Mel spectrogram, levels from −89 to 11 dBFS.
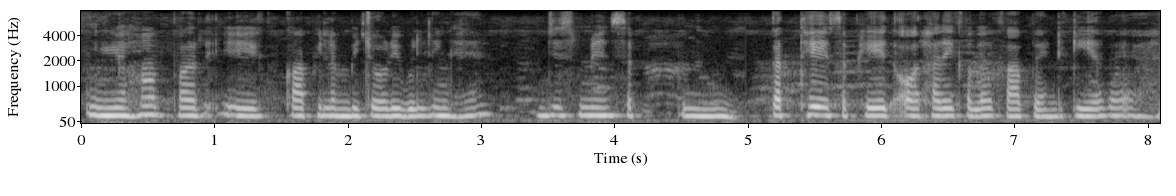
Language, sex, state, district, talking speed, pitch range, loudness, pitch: Hindi, female, Jharkhand, Sahebganj, 165 wpm, 195-210 Hz, -15 LUFS, 205 Hz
